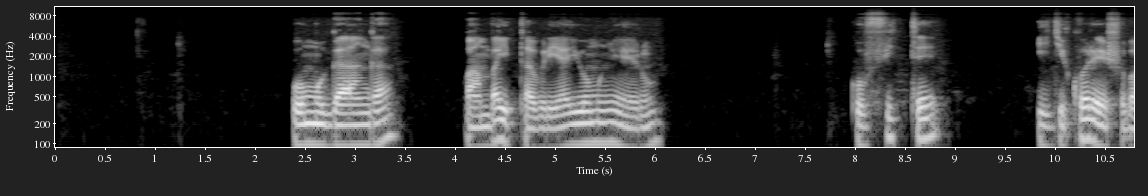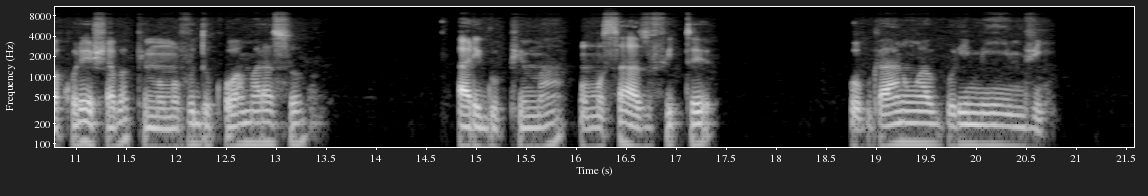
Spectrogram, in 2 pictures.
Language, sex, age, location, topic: Kinyarwanda, male, 25-35, Huye, health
